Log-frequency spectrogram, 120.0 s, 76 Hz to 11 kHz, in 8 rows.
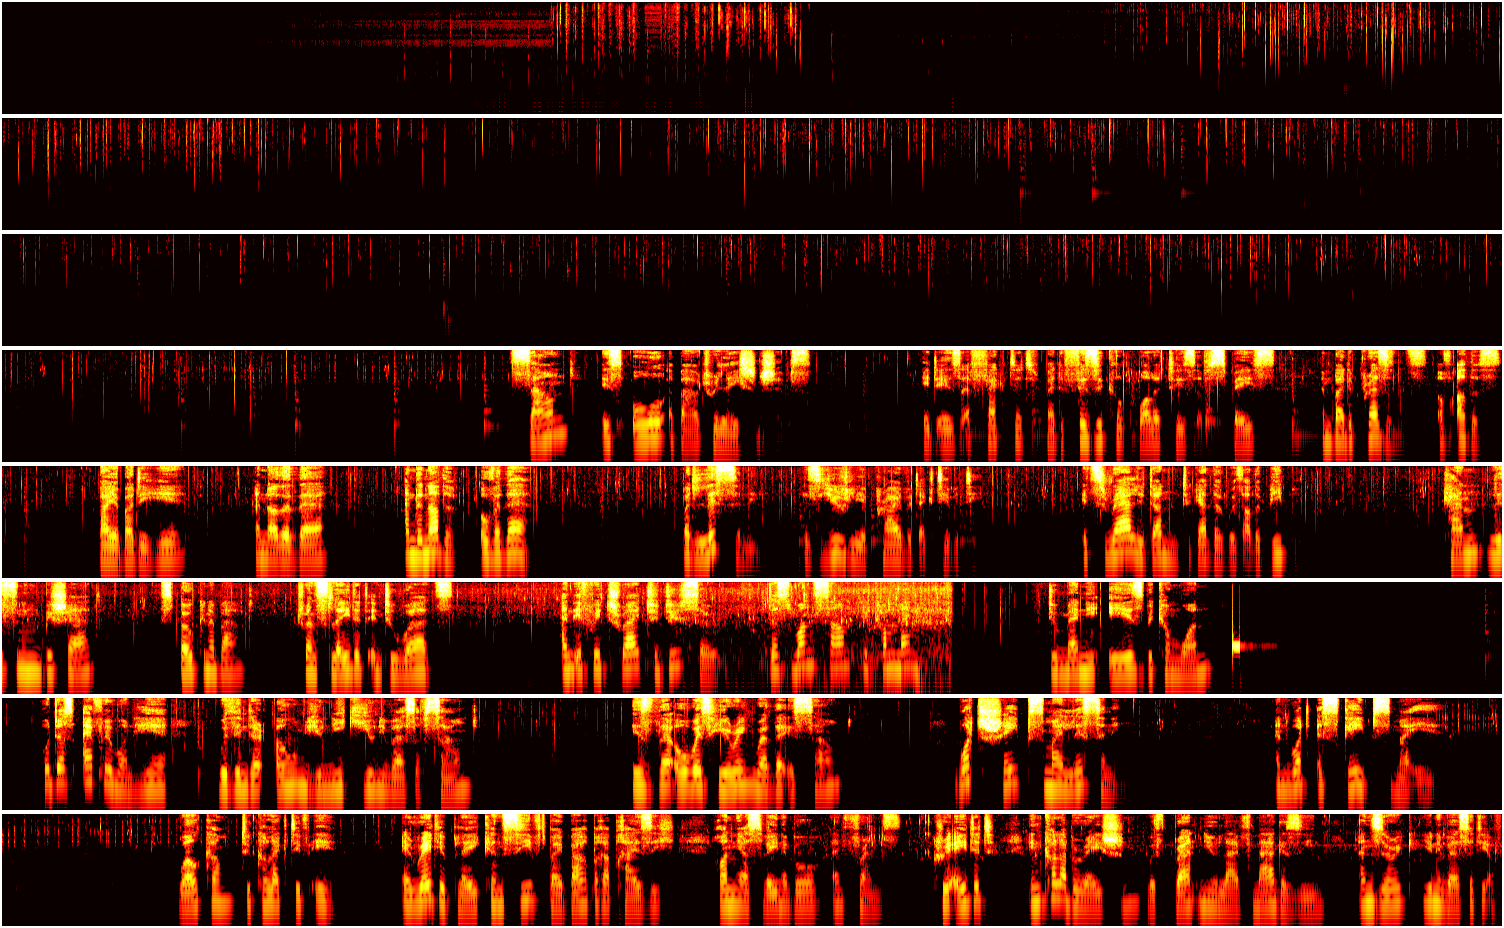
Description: Four Radio Plays for Deep Listeners, 2025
